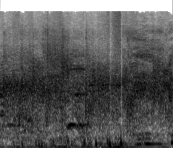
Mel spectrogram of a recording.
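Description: Church congregation clapping and calling out in response to the preaching, over a steady low sustained tone.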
